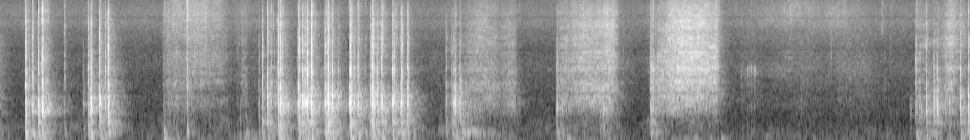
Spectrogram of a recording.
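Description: Long painted fingernails tap and scratch a small, hollow, rectangular pink-and-red printed cardboard Douglas mini glam palette box with a palette inside, standing on a wooden table. Quick bursts of crisp, clicky tapping and scratching alternate with smoother, sustained rubbing strokes, separated by short quiet pauses. The sound is dry and papery, with a bright, hollow cardboard tone.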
